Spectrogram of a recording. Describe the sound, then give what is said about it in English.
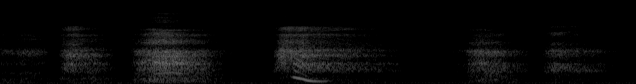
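Deep breaths taken by a person, five soft, airy breaths in a slow, uneven rhythm, quiet and alone, one of them carrying a brief falling voiced sigh. “Deep breath.”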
